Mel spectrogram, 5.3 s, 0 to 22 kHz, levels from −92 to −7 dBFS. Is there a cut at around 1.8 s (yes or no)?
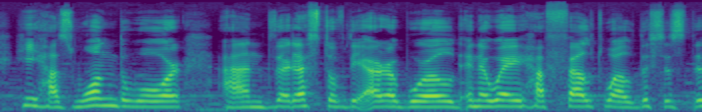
no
